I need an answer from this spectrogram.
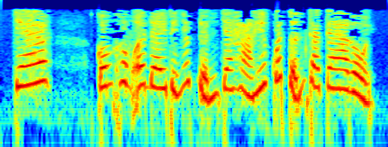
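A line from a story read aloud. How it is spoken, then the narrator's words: Crying out. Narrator (Vietnamese): Hoa Tranh kêu lên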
